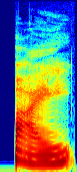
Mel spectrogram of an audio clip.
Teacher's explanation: Using a falling, rising tone, say 100.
